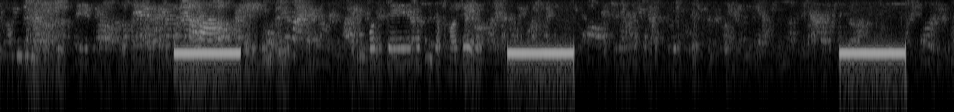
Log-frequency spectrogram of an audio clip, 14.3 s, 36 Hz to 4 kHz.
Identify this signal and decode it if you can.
Ringback tone (Europe, 425 Hz), with speech.
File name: out- -2016- - - .370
